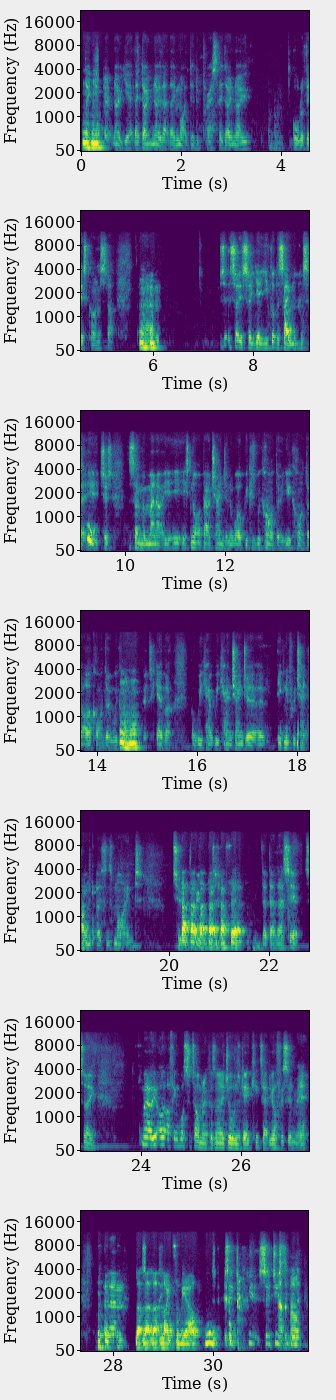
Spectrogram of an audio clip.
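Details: Adult man speaking; typical speech.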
